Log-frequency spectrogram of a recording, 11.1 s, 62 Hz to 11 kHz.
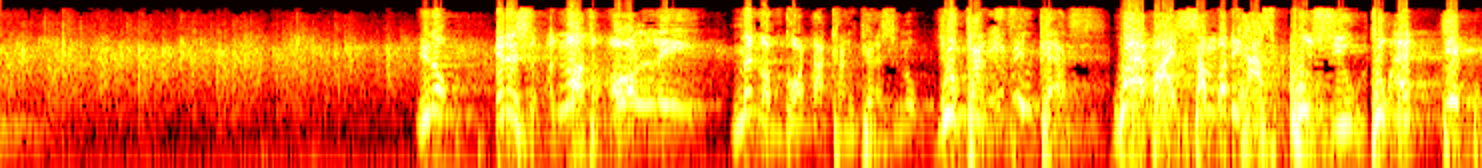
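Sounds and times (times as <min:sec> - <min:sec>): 
congregation clapping: 0:00.0 - 0:04.5
speech: 0:03.1 - 0:11.1.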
